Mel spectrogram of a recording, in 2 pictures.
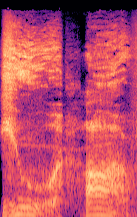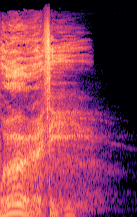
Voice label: Male Elemental; Lokholar; Victory Pre Explosion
